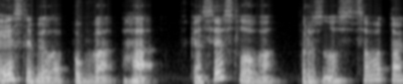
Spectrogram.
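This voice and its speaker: Speech comes at a very slow pace on a very clean recording with a silent background. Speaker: Arabic language teacher. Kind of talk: educational lesson on letter pronunciation.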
